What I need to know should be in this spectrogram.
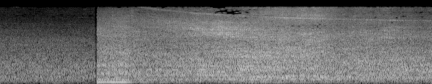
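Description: A bus engine hums nearby.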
